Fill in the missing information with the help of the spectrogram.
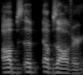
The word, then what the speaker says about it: Absolver: But yeah, no, Absolver, if you've never heard of it and you like fighting games, check it out. You spell it A-B-S-O-L-V-E-R. So it's Solver, but A-B at the beginning. So Absolver.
